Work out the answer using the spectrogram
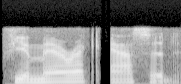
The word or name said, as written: fumaric acid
